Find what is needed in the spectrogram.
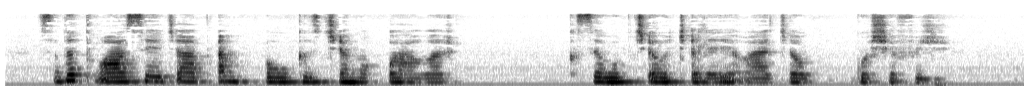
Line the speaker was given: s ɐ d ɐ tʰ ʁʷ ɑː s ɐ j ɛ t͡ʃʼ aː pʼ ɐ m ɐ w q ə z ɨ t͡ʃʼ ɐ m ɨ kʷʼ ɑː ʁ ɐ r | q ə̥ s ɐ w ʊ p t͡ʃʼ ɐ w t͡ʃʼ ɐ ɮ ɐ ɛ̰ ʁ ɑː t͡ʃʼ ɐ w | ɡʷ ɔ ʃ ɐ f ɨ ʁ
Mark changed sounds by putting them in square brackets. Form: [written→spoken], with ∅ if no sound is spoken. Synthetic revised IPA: s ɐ d ɐ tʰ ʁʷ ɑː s ɐ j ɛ t͡ʃʼ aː pʼ ɐ m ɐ w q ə z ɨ t͡ʃʼ ɐ m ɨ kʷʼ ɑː ʁ ɐ r | q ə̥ s ɐ w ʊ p t͡ʃʼ ɐ w t͡ʃʼ ɐ ɮ ɐ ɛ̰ ʁ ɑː t͡ʃʼ ɐ w | ɡʷ ɔ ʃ ɐ f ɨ [ʁ→ʒ]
